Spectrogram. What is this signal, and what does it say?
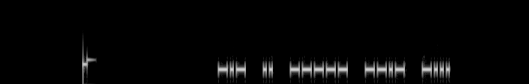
Morse code, heard as a keyed tone, about 40 wpm, spaced as for 29 wpm, 700 Hz. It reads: KI0QB
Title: USA Call Signs - 5 Characters - 2x Character Spacing - 40wpm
